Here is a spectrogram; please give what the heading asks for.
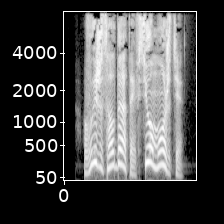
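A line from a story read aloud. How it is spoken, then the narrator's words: Boy exclaiming. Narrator (Russian): воскликнул мальчик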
